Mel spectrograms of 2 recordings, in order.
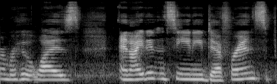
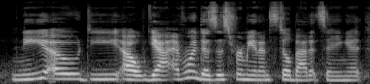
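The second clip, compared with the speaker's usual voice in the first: usual speaking voice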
